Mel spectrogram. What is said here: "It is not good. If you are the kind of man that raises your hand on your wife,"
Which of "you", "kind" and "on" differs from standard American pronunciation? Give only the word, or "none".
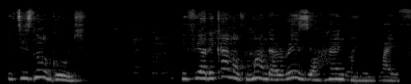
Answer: none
